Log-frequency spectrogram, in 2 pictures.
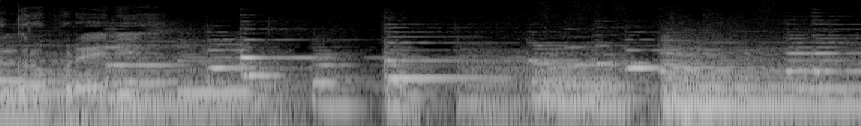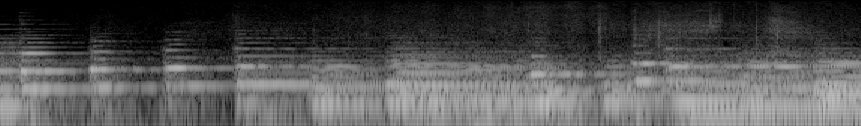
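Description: Piano playing classical-style ballet accompaniment: a steady flow of melody and chords, with a brief dip about two seconds in and a few short breaks around five seconds in.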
